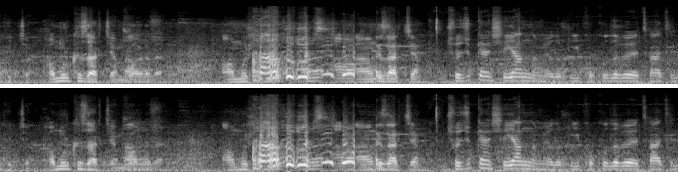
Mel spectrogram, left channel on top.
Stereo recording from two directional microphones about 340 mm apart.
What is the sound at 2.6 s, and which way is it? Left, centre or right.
Speech, centre.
